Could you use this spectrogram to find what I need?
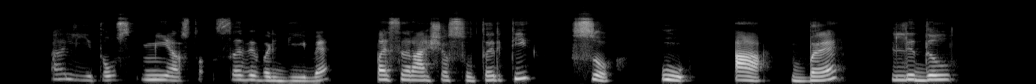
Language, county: Lithuanian, Vilnius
